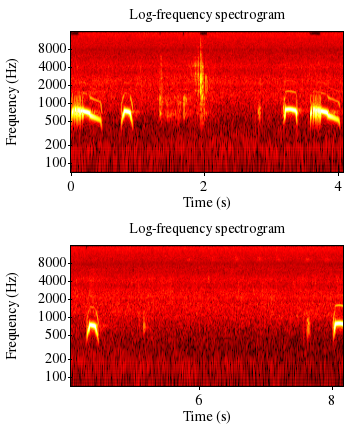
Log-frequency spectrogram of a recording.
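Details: Spotted dove cooing, a recording used to lure other doves: short hooked coos in small groups with pauses between, one longer coo sliding down, faint softer notes in between, otherwise quiet.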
